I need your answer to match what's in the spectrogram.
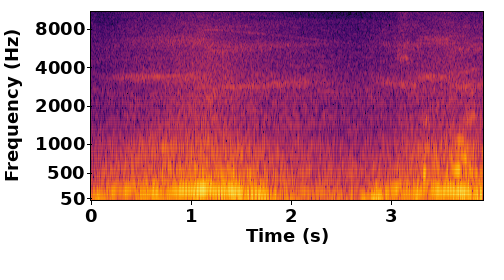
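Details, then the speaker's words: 2007 Mercedes Sprinter 3.0L diesel, test drive after P0299 underboost fixed and boost pressure restored: clean pull through two rising revs, steady climbing drone without whistle, flutter or hesitation; accelerates normally. "this is going to be real fun now because we don't have no problem with it accelerating because boost pressures fixed now now we're giving Sprinter air to breathe"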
